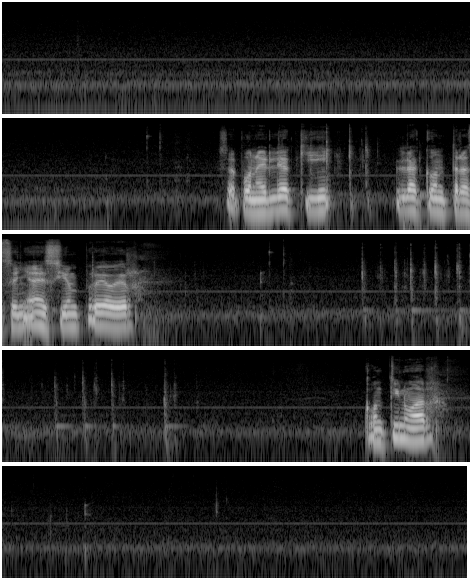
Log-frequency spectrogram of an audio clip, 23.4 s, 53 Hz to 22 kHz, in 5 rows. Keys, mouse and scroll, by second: 0.8 F10, 5.7 Down, 6.1 click, 7.2-10.7 typing, 12.0 click, 12.7-16.1 typing, 18.3 click.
